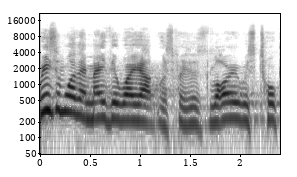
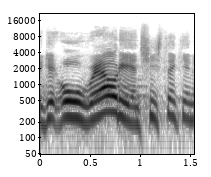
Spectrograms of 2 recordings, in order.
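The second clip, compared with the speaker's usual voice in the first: ordinary talk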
